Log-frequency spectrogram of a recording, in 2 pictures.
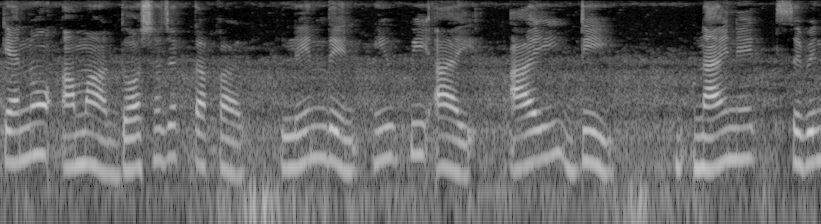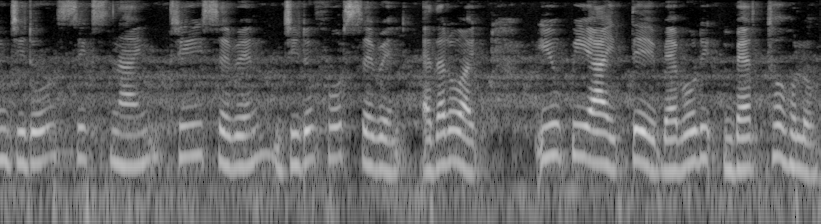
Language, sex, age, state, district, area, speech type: Bengali, female, 18-30, West Bengal, Alipurduar, rural, read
